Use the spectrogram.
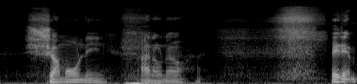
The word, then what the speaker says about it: Chamonix: sport what is it my mom said it's pronounced shamoni chamonix i don't know they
